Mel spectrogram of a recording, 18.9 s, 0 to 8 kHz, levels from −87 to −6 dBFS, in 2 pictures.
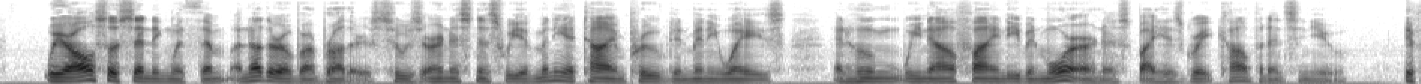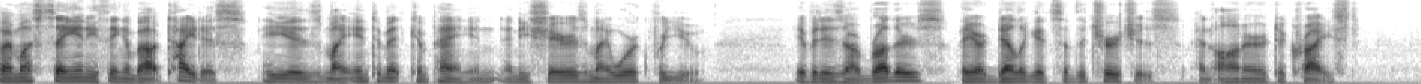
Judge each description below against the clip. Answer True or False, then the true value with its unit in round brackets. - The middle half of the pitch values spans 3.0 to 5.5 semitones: False (2.4 semitones)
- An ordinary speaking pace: False (230 wpm)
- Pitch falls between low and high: False (105 Hz)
